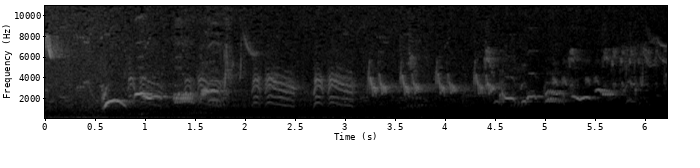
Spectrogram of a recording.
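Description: Faint forest birdsong: several birds chirping and whistling in short calls, thinning out and fading away near the end.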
